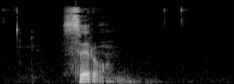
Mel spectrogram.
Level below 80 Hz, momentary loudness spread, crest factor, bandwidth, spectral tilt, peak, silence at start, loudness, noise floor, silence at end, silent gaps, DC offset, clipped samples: -56 dBFS; 26 LU; 22 dB; 16.5 kHz; -2.5 dB/octave; 0 dBFS; 0.65 s; -15 LUFS; -60 dBFS; 1.1 s; none; under 0.1%; under 0.1%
